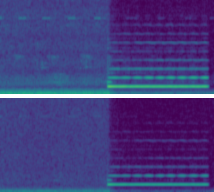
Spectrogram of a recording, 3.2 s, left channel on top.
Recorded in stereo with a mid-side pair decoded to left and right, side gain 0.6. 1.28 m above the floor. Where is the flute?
50° left.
